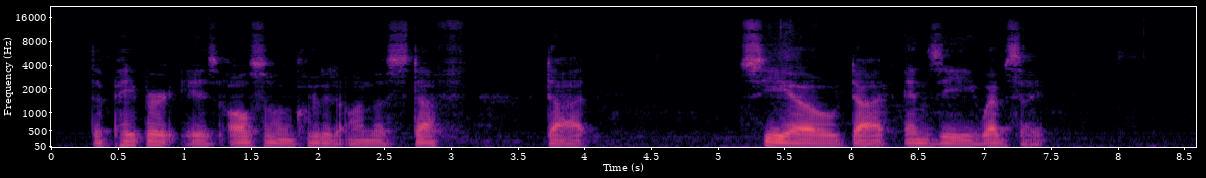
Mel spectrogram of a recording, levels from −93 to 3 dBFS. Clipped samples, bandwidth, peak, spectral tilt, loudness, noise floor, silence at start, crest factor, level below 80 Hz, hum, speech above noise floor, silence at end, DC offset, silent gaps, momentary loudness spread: under 0.1%; 15.5 kHz; -22 dBFS; -5.5 dB/octave; -41 LUFS; -77 dBFS; 0.3 s; 22 dB; -62 dBFS; none; 36 dB; 1.15 s; under 0.1%; none; 10 LU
